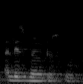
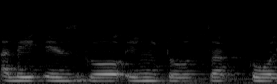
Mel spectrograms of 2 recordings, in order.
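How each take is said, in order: First: It is read smoothly and quickly without stopping. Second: It is read slowly, word by word, with breaks. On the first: The speaker calls it right. "Good fluency" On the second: The speaker calls it wrong. "ये गलत है, पूरा fluency है।"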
